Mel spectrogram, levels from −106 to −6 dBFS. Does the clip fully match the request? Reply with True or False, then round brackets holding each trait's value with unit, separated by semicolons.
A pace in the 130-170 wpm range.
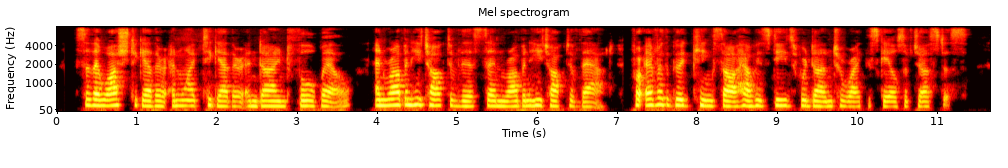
False (205 wpm)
